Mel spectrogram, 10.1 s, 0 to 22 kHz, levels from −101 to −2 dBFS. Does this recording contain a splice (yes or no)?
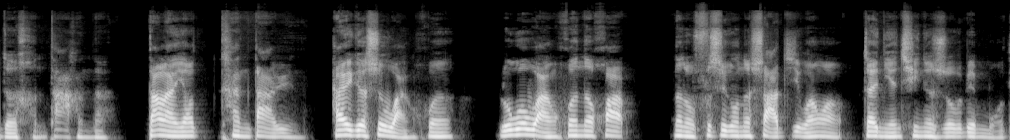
no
